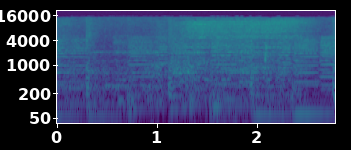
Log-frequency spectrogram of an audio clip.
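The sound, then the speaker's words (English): An electric mixer whirs steadily on low speed, mixing icing sugar, milk and malted milk into a cake filling until well combined, a continuous motor hum with a slightly gritty churning texture, without any talking. “And we're going to mix this all through on low until it's well combined.”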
